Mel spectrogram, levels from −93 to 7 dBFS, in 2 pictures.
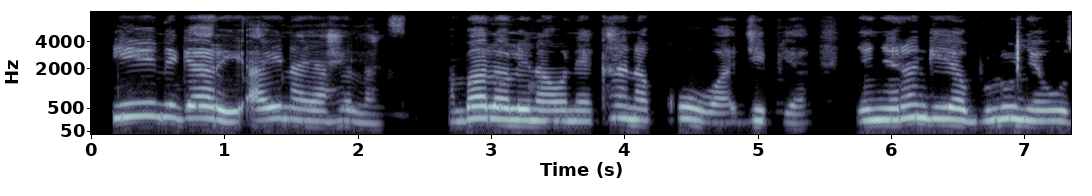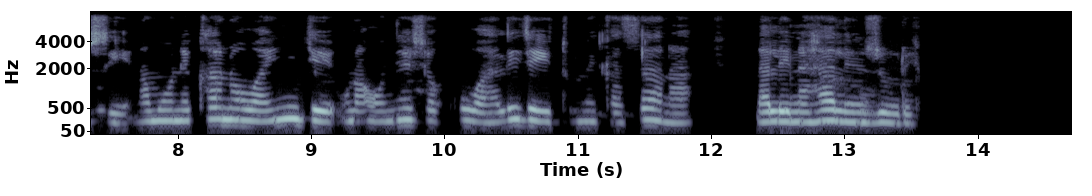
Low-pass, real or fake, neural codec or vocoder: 7.2 kHz; real; none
